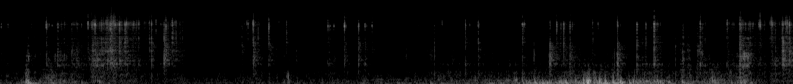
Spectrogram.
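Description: A solid mint-green bar of soap held in the palm is scraped with a metal box-cutter blade, producing dry, gritty crackles and rapid irregular clicks. There is a brief quiet pause near the two-second mark, then the scraping grows denser and fuller toward the end.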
